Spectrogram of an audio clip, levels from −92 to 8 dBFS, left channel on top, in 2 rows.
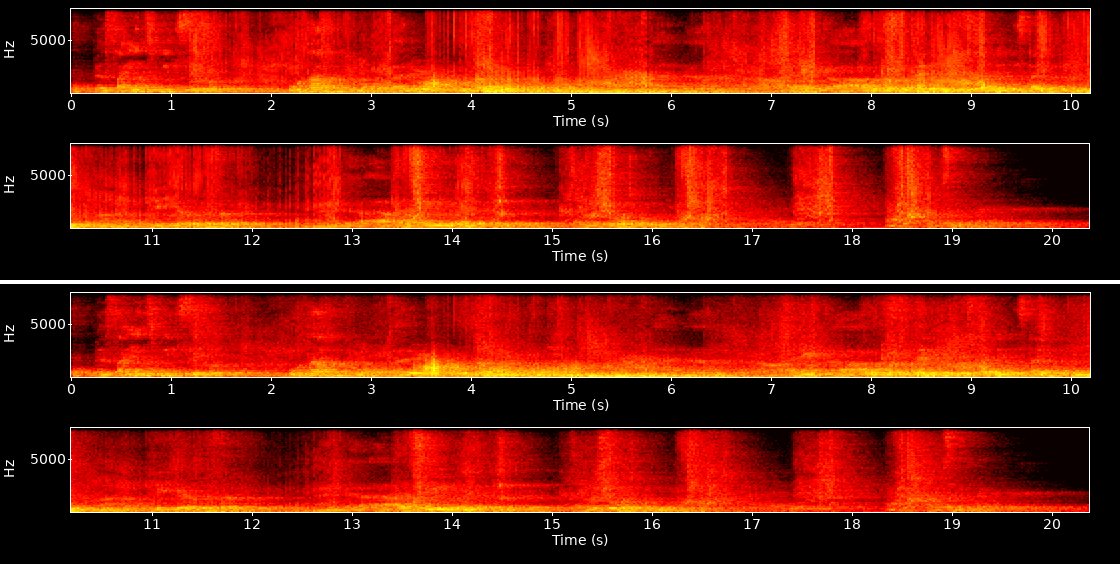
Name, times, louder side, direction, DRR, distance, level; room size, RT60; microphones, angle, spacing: voice 1, 0.2-1.5 2.1-5.1 5.8-11.8 12.6-14.9 15.2-16.3 18.7-19.2, equal, 45° left, -3 dB, 1.2 m, -26 dB
sound 1, 1.2-3.3 3.5-5.8 6.2-7.5 7.9-9.2 9.7-12.9 13.4-14.5 15.0-15.7 16.2-16.8 17.4-17.8 18.3-18.8, left 3 dB, 30° left, 0.3 m, -32 dB
Thunder, 3.4-10.5, right 4 dB, 60° right, 0.3 m, -28 dB
voice 2, 16.9-17.6 18.7-19.9, right 1 dB, 15° right, -6 dB, 1.3 m, -42 dB
9.1 x 7.9 x 3.0 m, 2.8 s
head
